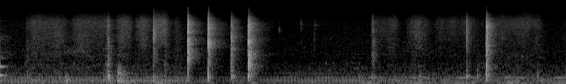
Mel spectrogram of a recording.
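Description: Hands rubbing and brushing at fabric pants to clean off spilled makeup powder, with a quick run of sharp clicks about one to two and a half seconds in and a few single clicks later.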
